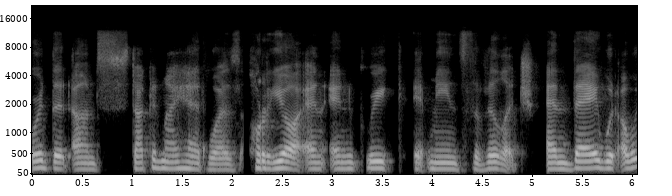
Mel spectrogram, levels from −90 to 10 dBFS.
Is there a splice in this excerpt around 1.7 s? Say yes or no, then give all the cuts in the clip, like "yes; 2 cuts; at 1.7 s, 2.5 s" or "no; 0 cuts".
yes; 2 cuts; at 1.7 s, 5.0 s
